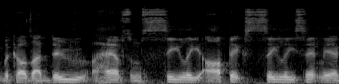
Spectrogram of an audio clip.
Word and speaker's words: Sealy: And that is the correct way to pronounce that. I actually asked them because I've seen a ton of people pronounce this a ton of different ways. And Sealy is the correct way.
